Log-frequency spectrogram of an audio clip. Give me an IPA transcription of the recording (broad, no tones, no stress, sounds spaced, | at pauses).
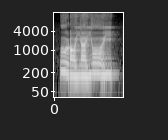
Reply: u ɽ ɔ j ɐ j o j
